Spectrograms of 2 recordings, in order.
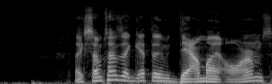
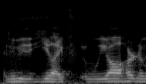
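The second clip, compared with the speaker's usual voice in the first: usual speaking voice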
